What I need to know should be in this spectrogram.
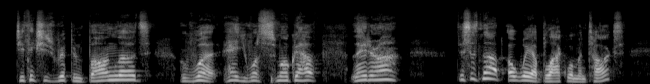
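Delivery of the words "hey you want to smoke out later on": rough voice with a little rasp. Mocking how a woman talks, imitating the little rasp in her voice. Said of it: "she talks with a little rasp in her voice".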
